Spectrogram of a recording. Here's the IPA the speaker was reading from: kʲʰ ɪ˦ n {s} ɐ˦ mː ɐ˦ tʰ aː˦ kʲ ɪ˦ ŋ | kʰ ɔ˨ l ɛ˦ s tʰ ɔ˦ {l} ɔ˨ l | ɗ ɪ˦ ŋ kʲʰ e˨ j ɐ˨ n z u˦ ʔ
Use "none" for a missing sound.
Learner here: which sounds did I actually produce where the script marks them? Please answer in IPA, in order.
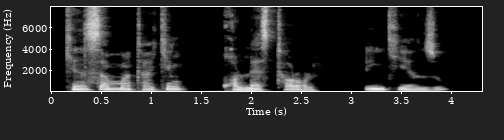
s, ɾ

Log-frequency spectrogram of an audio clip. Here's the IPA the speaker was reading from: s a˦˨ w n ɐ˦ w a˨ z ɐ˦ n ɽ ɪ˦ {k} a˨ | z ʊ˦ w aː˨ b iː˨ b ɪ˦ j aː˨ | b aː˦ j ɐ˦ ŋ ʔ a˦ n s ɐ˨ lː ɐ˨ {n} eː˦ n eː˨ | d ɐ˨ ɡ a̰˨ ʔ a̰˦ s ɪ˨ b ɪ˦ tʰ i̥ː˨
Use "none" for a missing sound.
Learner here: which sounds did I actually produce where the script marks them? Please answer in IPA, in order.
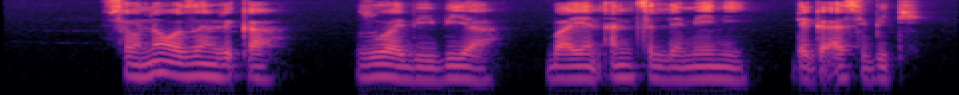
kʼ, m

